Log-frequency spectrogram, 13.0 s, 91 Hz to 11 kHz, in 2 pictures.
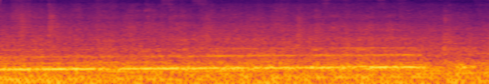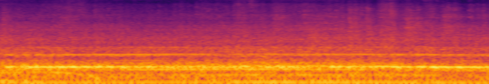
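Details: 2007 Torino bus, Mercedes-Benz OF 1722M chassis, driving at high revs: steady mid-pitched whine over loud diesel drone, dipping partway; suspected rear differential gear whine, not confirmed.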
